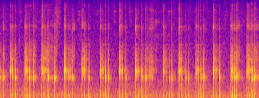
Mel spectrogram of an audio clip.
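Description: Fingernails and fingertips tap the top of the bamboo lid on an empty clear glass jar, producing a quick, steady run of quiet, hollow wooden knocks, often in close pairs. Each tap has a woody tone in the mid range with a soft low thump and dies away almost instantly.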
